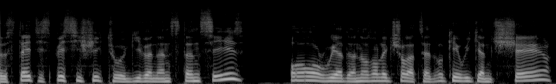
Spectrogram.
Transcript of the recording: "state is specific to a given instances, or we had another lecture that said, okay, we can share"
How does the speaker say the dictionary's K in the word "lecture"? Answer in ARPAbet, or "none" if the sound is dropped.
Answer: K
